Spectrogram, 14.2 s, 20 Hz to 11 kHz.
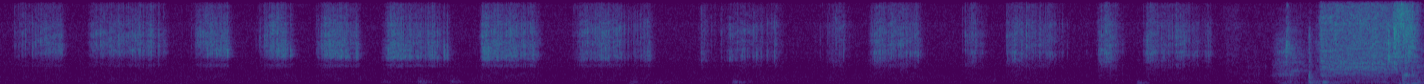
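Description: Hejestrand MK No 4 straight razor scraping through lather and stubble in a quick series of short, quiet strokes, a little more than one a second. A louder rushing noise comes in near the end.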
